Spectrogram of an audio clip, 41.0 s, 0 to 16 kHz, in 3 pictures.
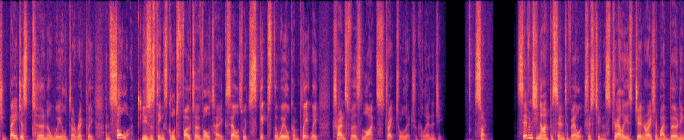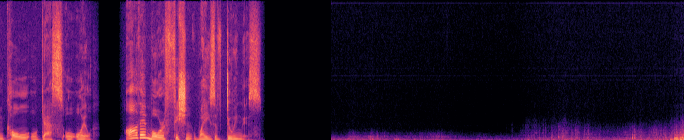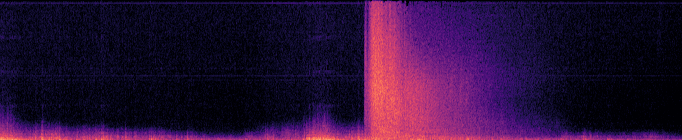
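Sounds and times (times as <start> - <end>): sharp thunderclap: 20.3 - 22.7, 23.9 - 40.7
rolling thunder: 20.3 - 41.0.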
